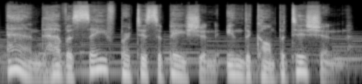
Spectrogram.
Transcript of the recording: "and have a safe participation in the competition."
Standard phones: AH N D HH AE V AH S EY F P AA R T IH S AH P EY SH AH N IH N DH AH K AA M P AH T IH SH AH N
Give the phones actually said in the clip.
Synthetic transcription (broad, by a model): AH N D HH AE V AH S EY F P AA R T IH S AH P EY SH AH N IH N DH AH K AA M P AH T IH SH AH N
